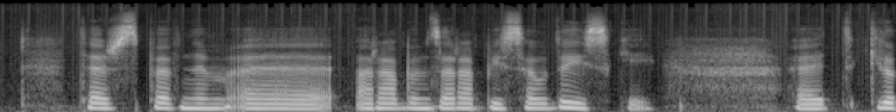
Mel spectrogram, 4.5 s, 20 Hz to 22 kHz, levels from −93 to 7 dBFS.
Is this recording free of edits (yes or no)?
yes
